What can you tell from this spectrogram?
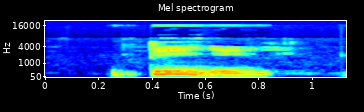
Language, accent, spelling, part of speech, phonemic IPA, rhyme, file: English, Southern England, beey, adjective, /ˈbiːi/, -iːi, LL-Q1860 (eng)-beey.wav
- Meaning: Reminiscent of or containing bees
